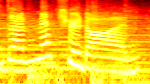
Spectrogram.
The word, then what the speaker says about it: Dimetrodon: It's called a Dimetrodon.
